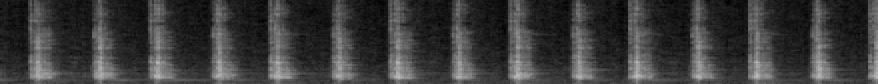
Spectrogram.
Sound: clock winding up

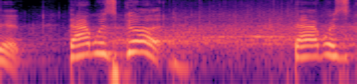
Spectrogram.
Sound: cheers, applause

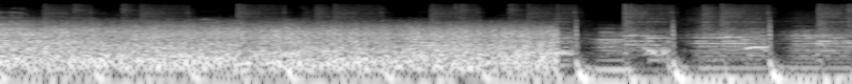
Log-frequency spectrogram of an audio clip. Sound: jet engines whooshing; upbeat music

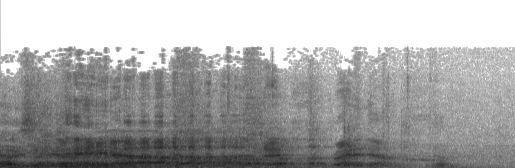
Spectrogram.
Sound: attendees laughing

